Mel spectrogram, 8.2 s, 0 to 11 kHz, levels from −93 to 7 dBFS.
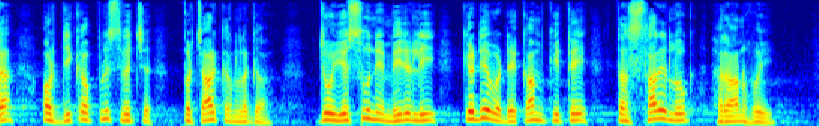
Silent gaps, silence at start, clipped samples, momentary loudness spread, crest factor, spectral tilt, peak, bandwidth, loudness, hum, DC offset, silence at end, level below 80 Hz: none; 0 s; under 0.1%; 10 LU; 18 dB; -6.5 dB/octave; 0 dBFS; 11 kHz; -19 LUFS; none; under 0.1%; 0.45 s; -62 dBFS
